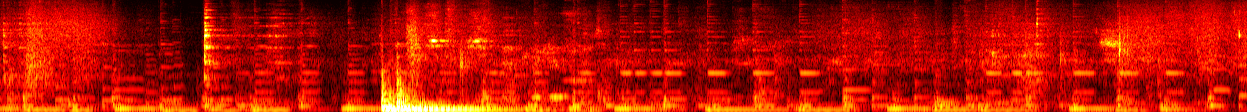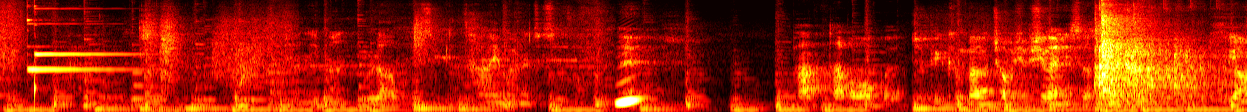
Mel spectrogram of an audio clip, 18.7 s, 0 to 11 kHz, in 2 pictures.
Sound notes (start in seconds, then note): 7.3 slurp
